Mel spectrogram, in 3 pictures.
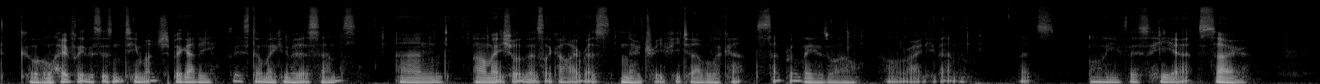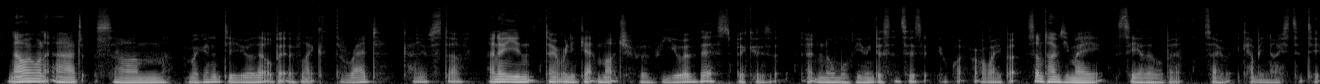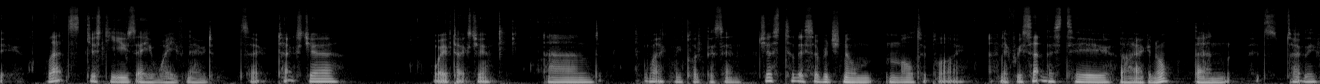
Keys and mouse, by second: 0.3-1.2 drag, 1.8 middle click, 2.2 g, 2.9 middle drag, 3.3-3.7 drag, 3.7 g, 3.9 drag, 3.9 g, 4.3 shift+drag, 4.7 g, 5.5 drag, 5.9-8.7 g, 6.5 middle click, 7.1 middle click, 8.1 click, 9.2 drag, 9.5 g, 11.2 drag, 11.4 g, 13.1 middle click, 18.0-18.8 typing, 18.0 click, 18.3-18.8 drag, 20.1-21.4 typing, 20.3 click, 20.6 click, 21.0 click, 21.2 click, 22.9 d, 23.4 d, 24.3 middle click, 24.8 drag, 25.2 g, 26.6 click, 27.0 middle click, 27.3 shift+a, 30.8 middle click, 31.2 g, 31.8 middle click, 33.0 ctrl+shift+click, 35.2-36.0 drag, 36.2 middle click, 37.3 middle drag, 37.6-38.1 drag, 38.7 middle click, 39.2 middle drag.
